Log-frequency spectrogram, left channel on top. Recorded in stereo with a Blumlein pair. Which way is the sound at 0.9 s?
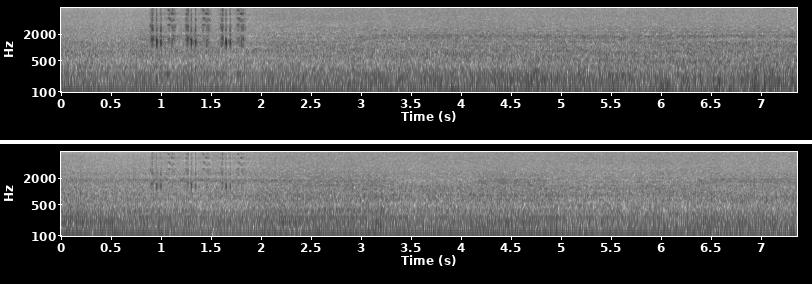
60° left.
